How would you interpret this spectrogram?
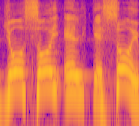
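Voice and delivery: very slow, weighty words; slow solemn God voice. Acted. Preacher voicing God to the church, drawn out and solemn. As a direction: let each word land like God naming himself.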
